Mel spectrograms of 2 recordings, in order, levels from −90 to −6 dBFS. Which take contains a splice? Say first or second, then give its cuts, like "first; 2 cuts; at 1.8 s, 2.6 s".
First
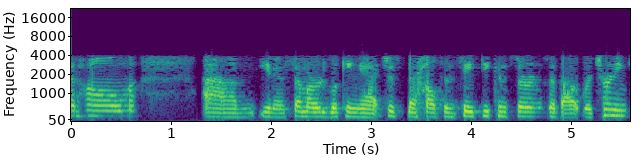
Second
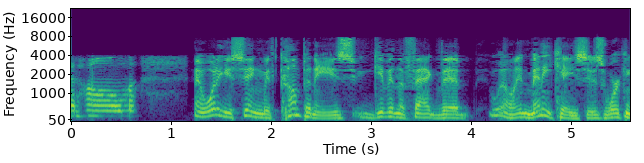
second; 1 cut; at 1.1 s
